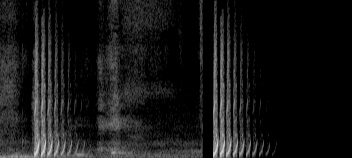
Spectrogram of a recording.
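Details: Two springy boing sound effects bounce down in pitch, separated by faint rustling and quiet background noise, with no dog vocalization.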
